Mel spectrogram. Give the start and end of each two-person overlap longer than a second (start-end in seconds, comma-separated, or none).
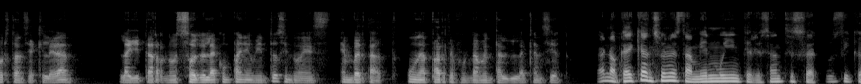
none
